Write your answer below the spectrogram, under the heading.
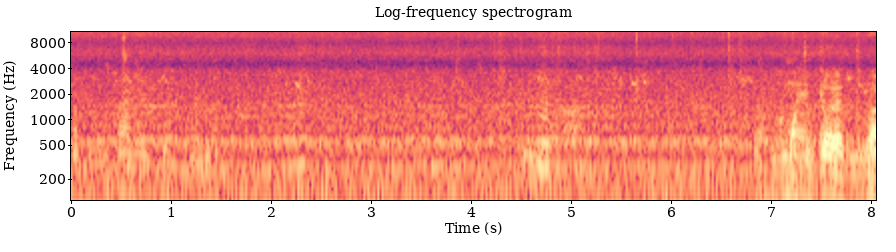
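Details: Wild Apis cerana colony in a nest discovered among bushes, honey-filled; a constant low droning hum holds for several seconds, then a human voice breaks in near the end.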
